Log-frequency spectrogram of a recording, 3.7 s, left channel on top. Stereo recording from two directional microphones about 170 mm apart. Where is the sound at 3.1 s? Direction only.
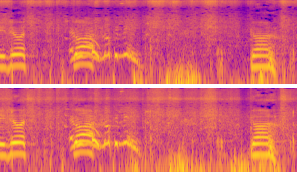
5° right (ahead or behind).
